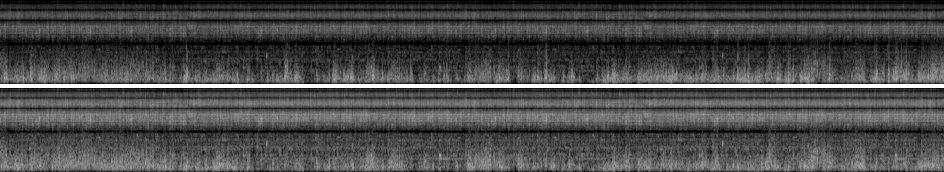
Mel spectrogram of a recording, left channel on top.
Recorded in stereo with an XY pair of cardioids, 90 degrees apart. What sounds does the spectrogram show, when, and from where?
0.0 s running water: 65° right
